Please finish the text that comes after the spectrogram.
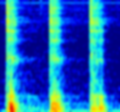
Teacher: membaca dengan hembusan udara yang deras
